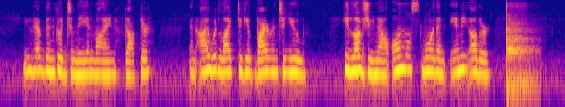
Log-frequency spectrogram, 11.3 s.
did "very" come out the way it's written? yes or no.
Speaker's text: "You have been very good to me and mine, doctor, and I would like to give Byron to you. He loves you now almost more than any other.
no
